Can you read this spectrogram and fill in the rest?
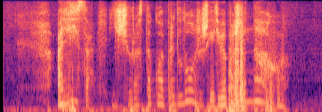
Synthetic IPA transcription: ɐlʲisəjɪɕːoɾast̪ɐko̞jəpɾʲɪd̪lˠo̞ʐɨʂjatʲɪbʲepɐʂlʲunaxʊ

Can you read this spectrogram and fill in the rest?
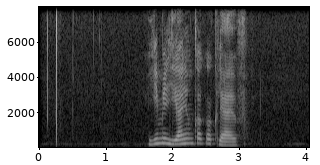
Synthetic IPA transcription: jemʲɪlʲjanʲɪnkakaklʲajɪf

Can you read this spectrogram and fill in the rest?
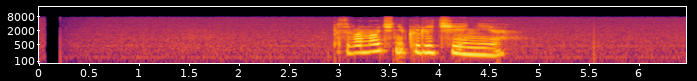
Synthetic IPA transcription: pəzvɐnot͡ɕnʲɪ̰kɨlʲɪt͡ɕenʲɪjə

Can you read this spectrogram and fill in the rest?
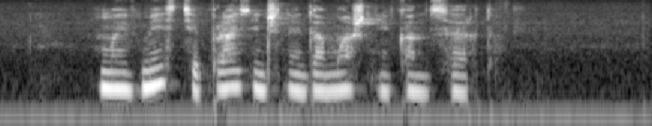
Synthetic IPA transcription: mɨvmʲesʲtʲɪpɾazʲnʲɪt͡ɕnɨjd̪ɐmaʂnʲɪjkɐnt̪sɛrt̪

